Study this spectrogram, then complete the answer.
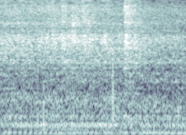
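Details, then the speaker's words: Isetta being restored, running after replacing the Dynastart, fan still off, probably nearly out of fuel: small single-cylinder engine with a steady, even putter and light buzzy note, no misses or knocks, sounds good. "But we got it running. It sounds good."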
